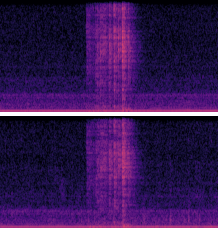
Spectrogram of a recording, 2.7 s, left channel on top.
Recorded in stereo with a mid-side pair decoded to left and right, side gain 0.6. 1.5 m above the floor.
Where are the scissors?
25° left, 4 m.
